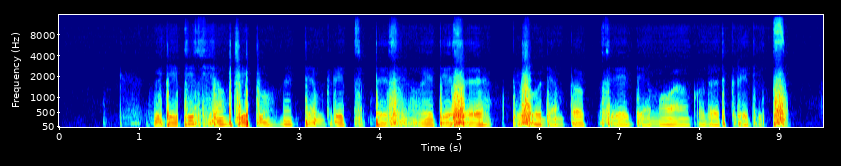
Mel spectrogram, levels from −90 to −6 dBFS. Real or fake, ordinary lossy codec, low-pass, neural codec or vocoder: fake; none; 14.4 kHz; vocoder, 44.1 kHz, 128 mel bands, Pupu-Vocoder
